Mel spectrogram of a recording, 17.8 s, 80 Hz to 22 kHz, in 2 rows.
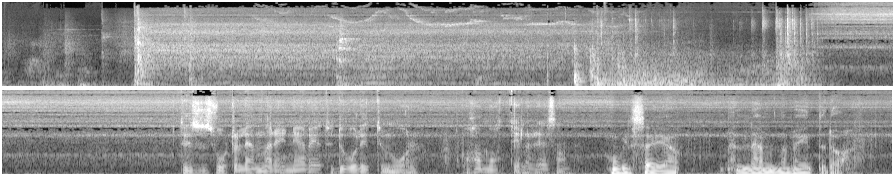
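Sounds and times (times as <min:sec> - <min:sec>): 
train clunks and knocks: 0:00.0 - 0:08.4
train braking to a stop: 0:01.3 - 0:17.8
speech: 0:10.7 - 0:17.5.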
